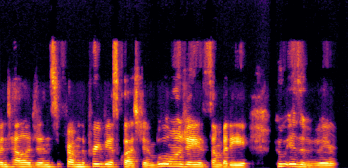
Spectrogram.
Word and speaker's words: Boulanger: Is that how you pronounce it? – George Boulanger.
